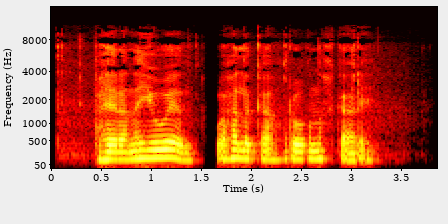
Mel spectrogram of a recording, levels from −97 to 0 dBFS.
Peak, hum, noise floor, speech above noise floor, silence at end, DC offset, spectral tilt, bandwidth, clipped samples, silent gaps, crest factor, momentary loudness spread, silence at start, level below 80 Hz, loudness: -2 dBFS; none; -63 dBFS; 44 dB; 0.65 s; under 0.1%; -7 dB/octave; 10 kHz; under 0.1%; 1.61-1.65 s; 18 dB; 13 LU; 0.45 s; -62 dBFS; -20 LUFS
